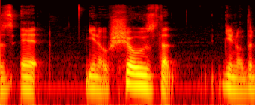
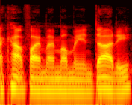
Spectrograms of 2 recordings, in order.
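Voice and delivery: put-on crying little boy voice; 2 semitones lower than usual. Retelling a scene where a lost little boy cries: imitating Sandeep crying. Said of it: "he's sitting there crying".

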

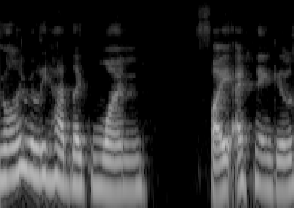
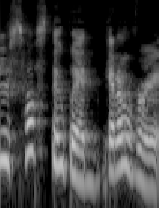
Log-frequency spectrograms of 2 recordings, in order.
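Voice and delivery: higher-pitched, scolding mom voice; 6 semitones higher, 3 dB louder than usual. Recounting a talk with her mom about it, the speaker is imitating her mother. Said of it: "This is how I imitate my mother".

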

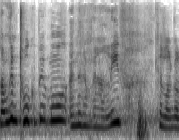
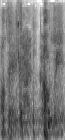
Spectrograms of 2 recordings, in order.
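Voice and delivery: hushed, whispered horror-movie voice. Acting out a kidnapped person whispering on the phone: mock horror movie whisper. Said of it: "horror movie whispering".

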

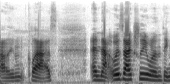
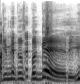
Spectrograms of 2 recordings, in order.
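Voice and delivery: mock Italian accent, louder; 3 semitones higher, 5 dB louder than usual. Picturing going in there now and ordering, in a mock Italian accent. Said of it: "That's a different accent".

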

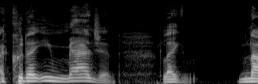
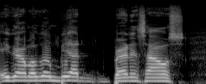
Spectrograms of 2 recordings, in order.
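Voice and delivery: light, mild, put-on shouting voice; 4 semitones higher than usual. Retelling calling out to grandma on getting home: imitating own past shouting. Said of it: "kinda shouting to my grandma".

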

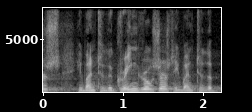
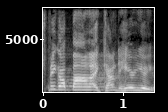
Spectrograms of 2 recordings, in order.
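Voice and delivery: very loud, very high, shrill bellowing yell; 12 semitones higher, 9 dB louder than usual. Narrator reading the grocer's line to a customer, bellowing. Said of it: "bellowed the grocer".

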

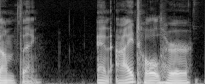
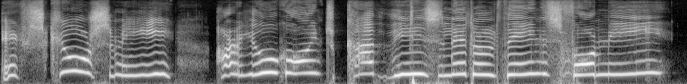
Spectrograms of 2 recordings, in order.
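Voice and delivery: put-on woman's voice, very high pitched; 4 dB louder than usual. Telling a story, imitating exactly how a woman asked this. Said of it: "That's exactly how she said it".

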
